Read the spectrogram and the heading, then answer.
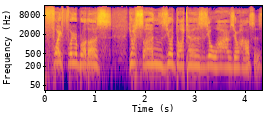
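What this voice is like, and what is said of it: Horrible Braveheart-style put-on accent. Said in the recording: “this is like the original Braveheart like speech ... That was the horrible accent.”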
